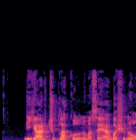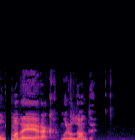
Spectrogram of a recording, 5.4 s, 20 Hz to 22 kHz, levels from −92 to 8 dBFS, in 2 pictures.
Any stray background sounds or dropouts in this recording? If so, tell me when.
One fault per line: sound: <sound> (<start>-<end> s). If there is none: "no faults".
sound: dropout (2.8-3.0 s)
